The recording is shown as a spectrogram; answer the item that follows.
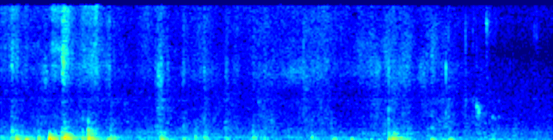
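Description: Soft thumps and scuffling of two kittens tussling in and on a cube made of foam floor mats, with a cluster of bumps in the first second and a few scattered ones later.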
